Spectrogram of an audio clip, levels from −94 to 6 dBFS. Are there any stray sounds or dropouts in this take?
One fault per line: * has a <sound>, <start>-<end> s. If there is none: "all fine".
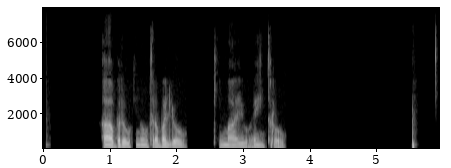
all fine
